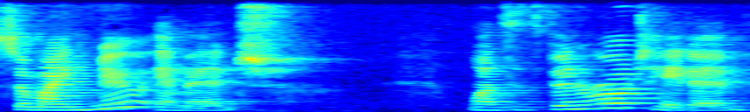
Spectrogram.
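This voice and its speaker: A woman's fairly slow speech with very wide pitch swings, over noticeable background noise and audible room echo. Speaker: math teacher. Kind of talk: tutorial. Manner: casual.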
